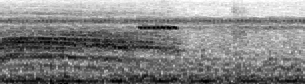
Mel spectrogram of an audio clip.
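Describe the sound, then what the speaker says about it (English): A crow caws in the game Paradise Falls, a single harsh, raspy call standing out against a quiet ambient background, short and fairly faint. "Well, of course there's Crows here."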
